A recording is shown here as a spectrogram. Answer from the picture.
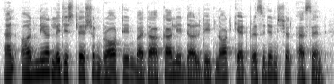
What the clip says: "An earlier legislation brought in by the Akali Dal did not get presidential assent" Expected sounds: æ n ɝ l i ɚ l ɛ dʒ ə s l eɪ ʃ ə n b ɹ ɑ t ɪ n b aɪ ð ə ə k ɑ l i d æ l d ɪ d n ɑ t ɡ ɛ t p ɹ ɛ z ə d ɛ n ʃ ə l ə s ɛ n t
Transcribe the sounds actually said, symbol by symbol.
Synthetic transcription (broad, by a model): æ n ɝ n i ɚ l ɛ dʒ ə s l eɪ ʃ ə n b ɹ ɑ t ɪ n b aɪ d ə ə k ɑ l i d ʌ l d ɪ d n ɑ t ɡ ɛ t p ɹ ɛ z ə d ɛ n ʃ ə l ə s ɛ n t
